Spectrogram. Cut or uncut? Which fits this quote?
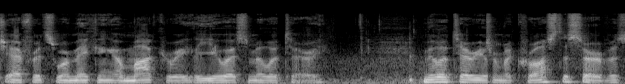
cut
